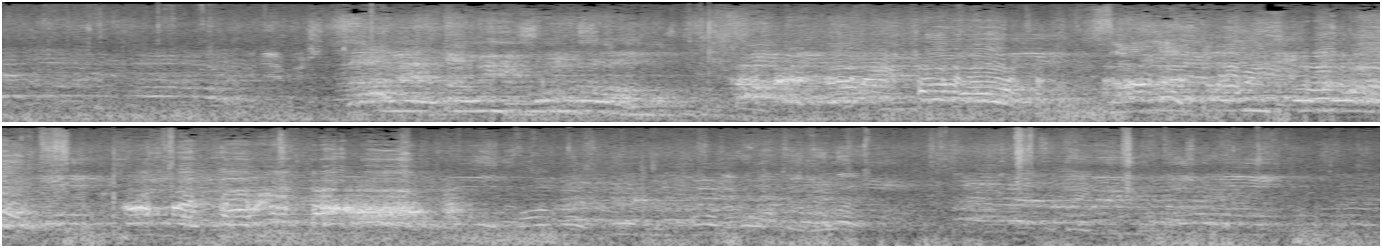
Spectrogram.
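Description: A group of men chant loudly outdoors.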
